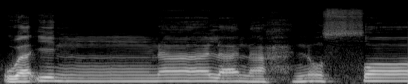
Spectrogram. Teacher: Khusus kat sini kita ada satu sabdu ataupun tasydid atas huruf nun. So kena tekan, kemudian dengung, kemudian lepaskan dengan baris dia.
